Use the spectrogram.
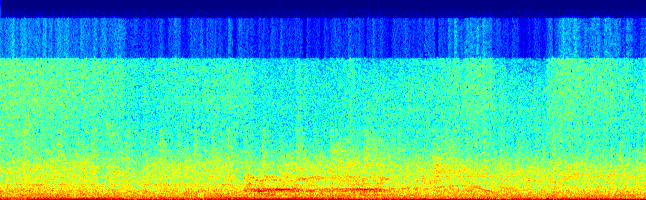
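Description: A car in a video game driving fast and skidding: continuous engine drone with rising tire squeals and sliding screeches, loud and steady, no voices.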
